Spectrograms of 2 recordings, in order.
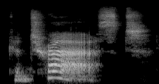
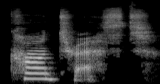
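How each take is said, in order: First: The stress is on the second syllable. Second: The stress is on the first syllable. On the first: It is the verb. "you want to go high on trast and then glide a little bit" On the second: It is the noun. "The noun contrast"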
